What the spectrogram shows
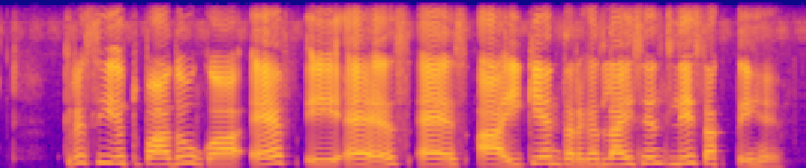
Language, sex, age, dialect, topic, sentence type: Hindi, female, 60-100, Awadhi Bundeli, agriculture, statement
